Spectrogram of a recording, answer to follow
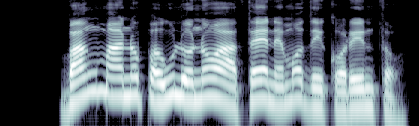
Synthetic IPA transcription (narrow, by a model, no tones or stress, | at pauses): baŋmanɔpaulonɔat̪ɛnɛmɔd̪ɪkɔɾɪnt̪ɔ̰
